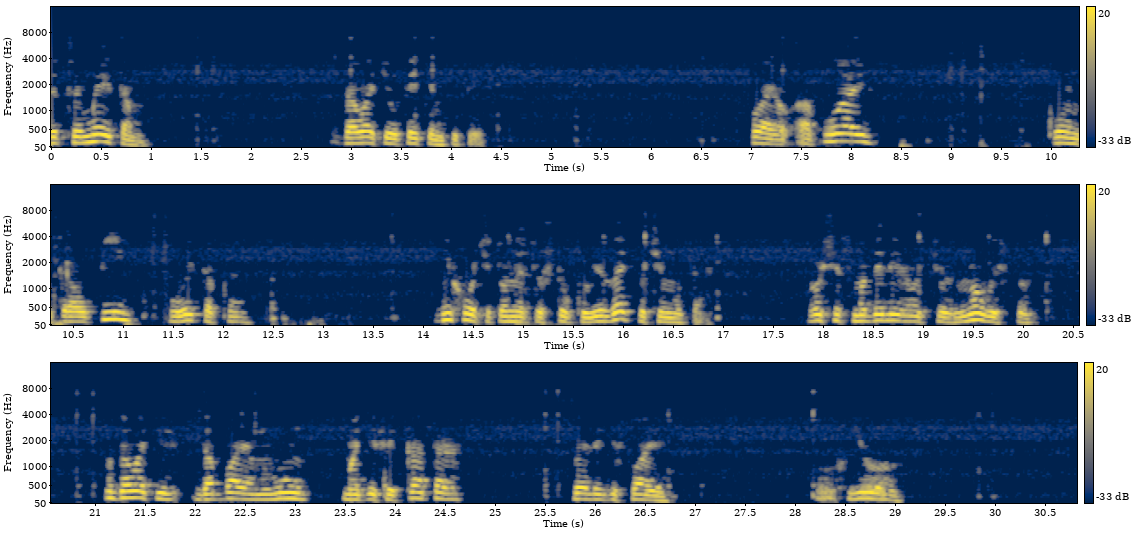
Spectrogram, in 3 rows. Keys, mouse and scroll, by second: 1.4 click, 2.8 click, 3.6 click, 4.4 click, 5.2 click, 6.6 click, 13.7-14.8 middle drag, 15.8-16.2 middle drag, 16.9-18.9 middle drag, 19.6-20.2 middle drag, 22.4-25.6 drag, 26.7-28.0 middle drag.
